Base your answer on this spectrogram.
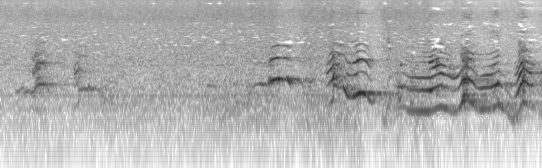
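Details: Husky described as a flirty crybaby gives soft, high whimpers, then a rising run of wavering, talkative whines and yelps, growing louder and more frequent toward the end.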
